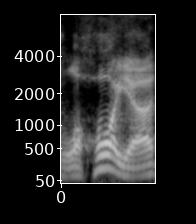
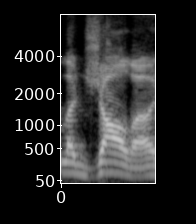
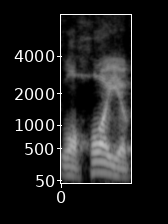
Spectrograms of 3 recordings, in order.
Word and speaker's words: La Jolla: And also aerobics also mispronounced, but we have La Jolla, not La Jolla. It's La Jolla, folks.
